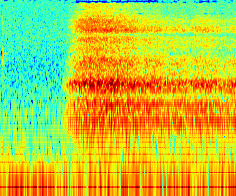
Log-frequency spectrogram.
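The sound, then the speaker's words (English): Deep breathing during a guided relaxation exercise: a steady, breathy rush of air starts after a short quiet moment and holds at an even level to the end. “we're going to start together by taking just a few deep breaths in and out.”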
